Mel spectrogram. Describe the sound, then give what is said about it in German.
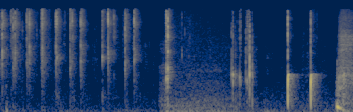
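A fountain pen cap is popped on and off over and over, making sharp plastic clicks in a quick, steady rhythm at first, then slower and more spread out. “Das war eine Füllerkappe auf und zu so ploppen lassen.”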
